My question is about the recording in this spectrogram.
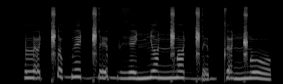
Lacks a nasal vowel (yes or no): yes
